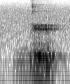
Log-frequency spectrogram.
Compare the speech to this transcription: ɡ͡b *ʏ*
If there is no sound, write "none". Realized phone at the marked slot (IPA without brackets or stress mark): ʏ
